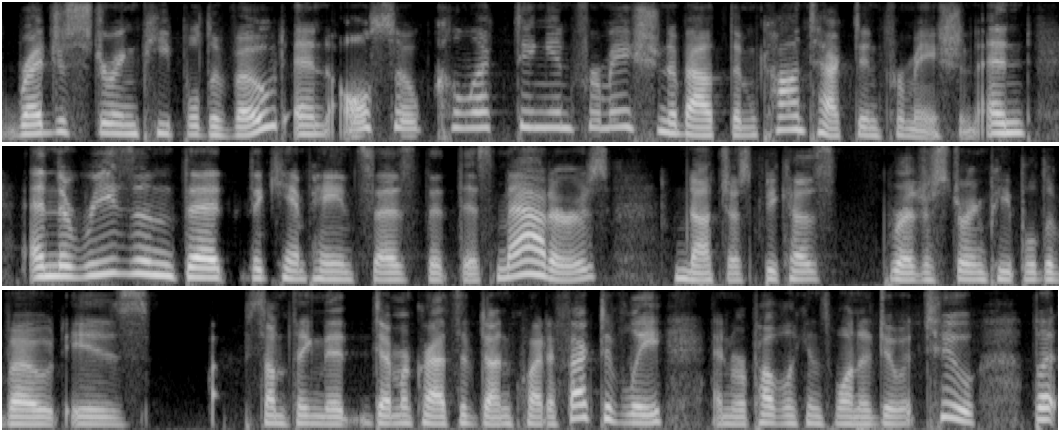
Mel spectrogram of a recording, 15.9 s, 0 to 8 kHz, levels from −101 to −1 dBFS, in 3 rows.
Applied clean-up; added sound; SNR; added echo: neural mask model Resemble Enhance denoiser.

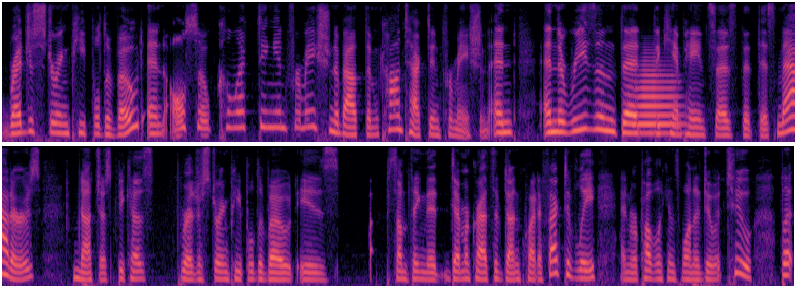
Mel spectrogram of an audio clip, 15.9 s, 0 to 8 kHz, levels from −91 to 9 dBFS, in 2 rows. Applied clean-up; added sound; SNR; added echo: none; Brass instrument; -2 dB; none.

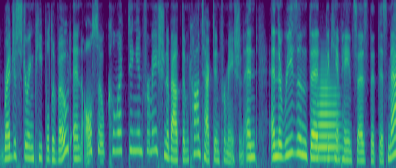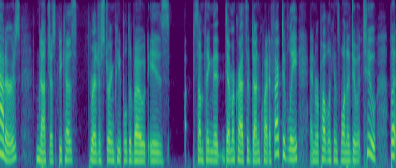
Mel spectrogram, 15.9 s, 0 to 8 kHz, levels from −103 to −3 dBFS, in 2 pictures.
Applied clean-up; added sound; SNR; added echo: neural mask model DeepFilterNet 3.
